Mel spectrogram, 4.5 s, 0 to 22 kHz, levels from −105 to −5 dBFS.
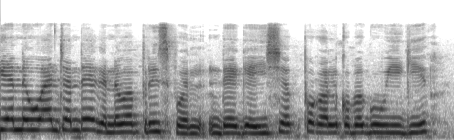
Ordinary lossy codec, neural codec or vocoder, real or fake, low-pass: none; none; real; 10.8 kHz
